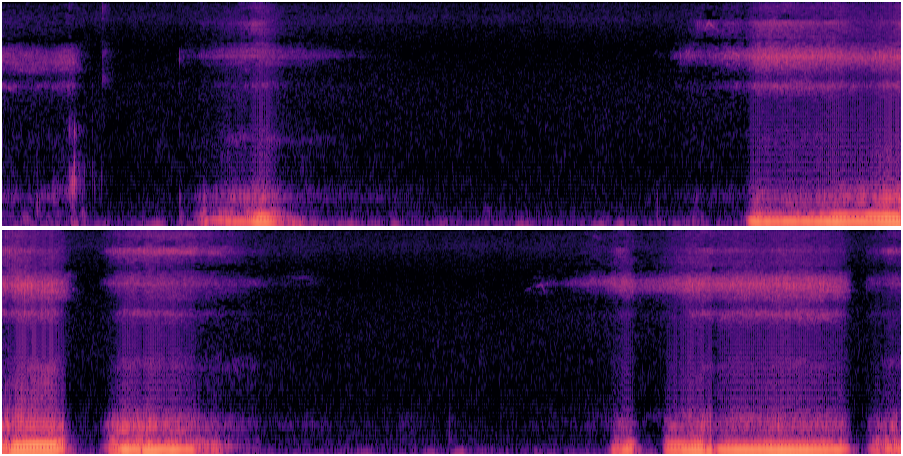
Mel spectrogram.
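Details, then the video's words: Sleeping adopted rescue dog snoring: low rumbling snores in three bursts, the longest about two seconds, separated by quiet pauses, with a faint steady hiss in the background. "Moses snoring away"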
